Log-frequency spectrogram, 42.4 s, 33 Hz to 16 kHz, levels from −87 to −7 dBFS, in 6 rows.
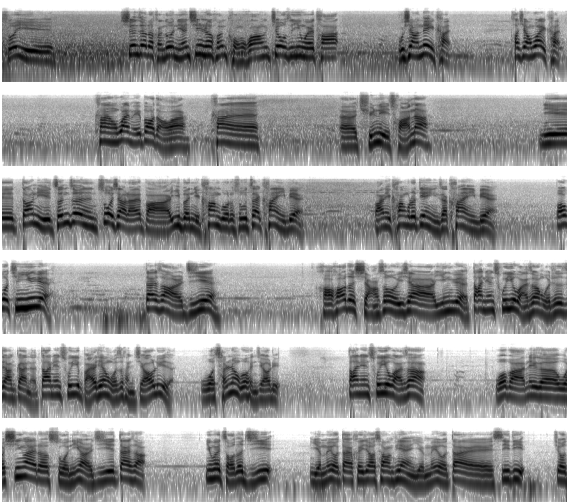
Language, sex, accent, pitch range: Chinese, male, native, 150-225 Hz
